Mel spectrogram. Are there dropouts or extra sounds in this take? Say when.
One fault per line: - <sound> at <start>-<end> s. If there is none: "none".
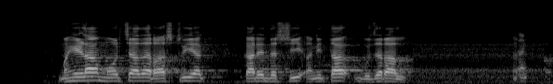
- laugh at 5.1-5.3 s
